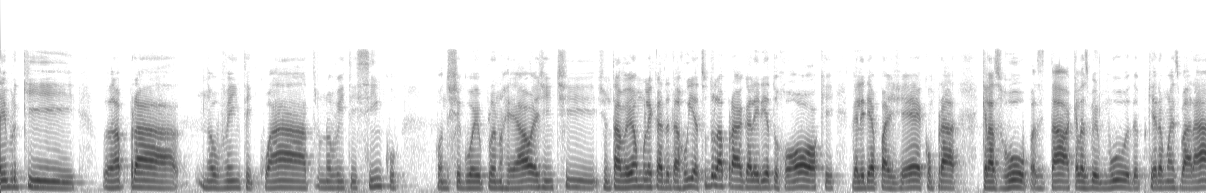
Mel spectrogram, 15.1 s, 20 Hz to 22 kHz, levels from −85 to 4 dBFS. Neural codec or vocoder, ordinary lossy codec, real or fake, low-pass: none; none; real; none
